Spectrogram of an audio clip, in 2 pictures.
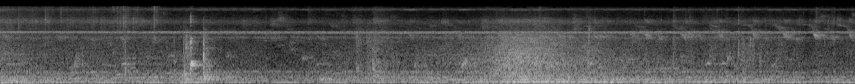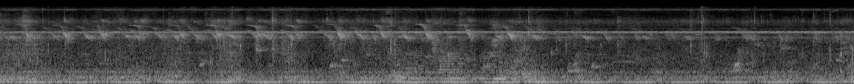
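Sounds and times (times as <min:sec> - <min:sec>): low throbbing hum: 0:00.0 - 0:12.3
small birds chirping: 0:06.0 - 0:16.4.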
